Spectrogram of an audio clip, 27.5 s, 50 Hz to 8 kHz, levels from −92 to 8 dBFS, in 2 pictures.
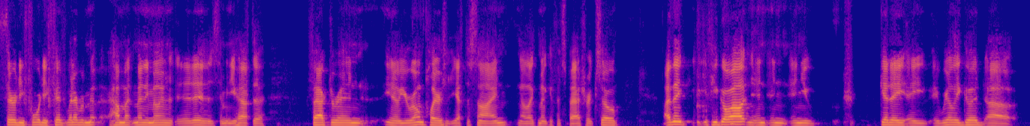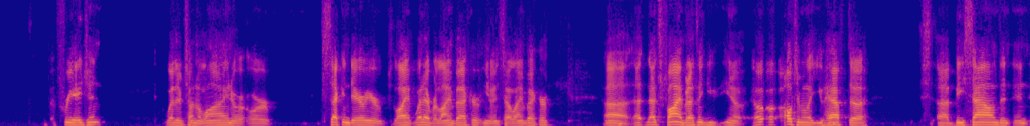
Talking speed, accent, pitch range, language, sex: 185 wpm, American, 125-150 Hz, English, male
